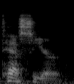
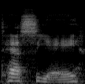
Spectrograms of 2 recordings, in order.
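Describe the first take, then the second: First: The name is pronounced the English way. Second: The name is pronounced the French way. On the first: "locals in Saskatchewan call it" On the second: "using the more French pronunciation"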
